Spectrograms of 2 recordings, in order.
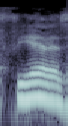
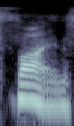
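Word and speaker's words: Fiennes: But and then the last name is not Fiennas. It's Fines.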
